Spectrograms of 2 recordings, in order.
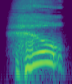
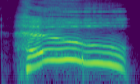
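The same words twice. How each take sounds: First: Short, high, feeble cry; small high plea; trying to call help. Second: High, drawn-out cry for help; high plaintive call. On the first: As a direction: attempt a cry for help that gets cut short. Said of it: "you try to say again". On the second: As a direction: call out in one long falling note. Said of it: "you call". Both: A narrator's reading.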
